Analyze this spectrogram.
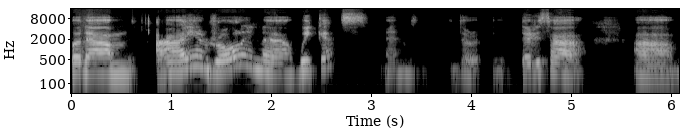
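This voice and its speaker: A woman's medium-pitched voice in a Spanish accent, very slow, with long, frequent pauses, lively intonation and big swings in loudness. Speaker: mental health promoter. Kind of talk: interview. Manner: halting.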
